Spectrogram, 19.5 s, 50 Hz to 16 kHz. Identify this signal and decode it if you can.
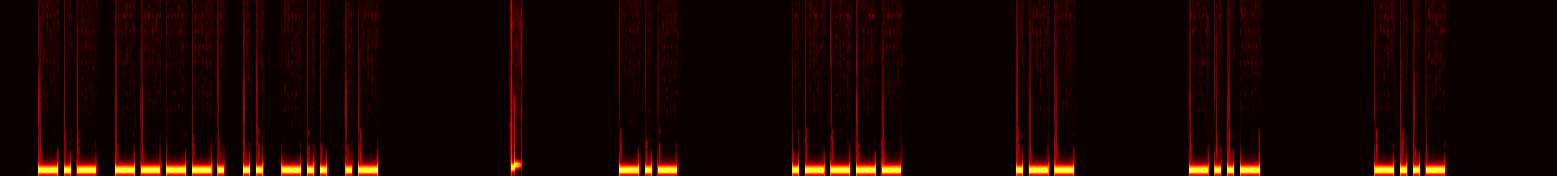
Morse code, heard as a keyed tone, about 15 wpm, spaced as for 8 wpm, 700 Hz. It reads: K9IDA K1WXX
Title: USA Call Signs - 5 Characters - 6x Character Spacing - 15wpm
